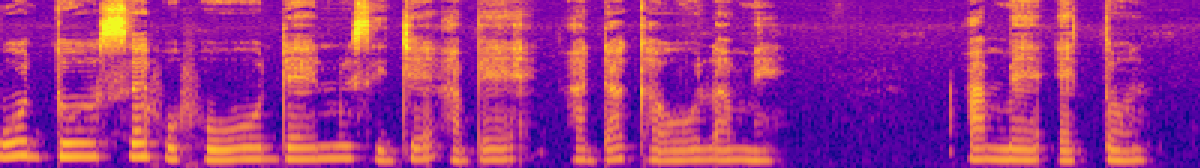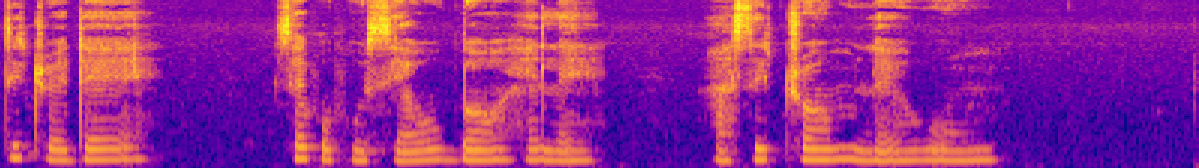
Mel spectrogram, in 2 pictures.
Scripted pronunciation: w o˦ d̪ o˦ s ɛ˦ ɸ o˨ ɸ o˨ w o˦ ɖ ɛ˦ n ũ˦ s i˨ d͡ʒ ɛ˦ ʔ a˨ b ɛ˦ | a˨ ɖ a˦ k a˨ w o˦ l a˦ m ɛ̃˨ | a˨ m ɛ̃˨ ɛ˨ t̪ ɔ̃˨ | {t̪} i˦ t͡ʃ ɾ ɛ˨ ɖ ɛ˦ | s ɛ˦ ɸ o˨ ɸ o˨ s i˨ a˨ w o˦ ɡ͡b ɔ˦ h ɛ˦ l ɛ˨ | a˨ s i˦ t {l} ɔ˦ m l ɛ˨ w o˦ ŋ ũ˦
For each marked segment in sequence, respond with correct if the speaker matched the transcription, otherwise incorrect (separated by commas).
correct, incorrect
